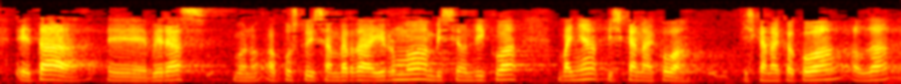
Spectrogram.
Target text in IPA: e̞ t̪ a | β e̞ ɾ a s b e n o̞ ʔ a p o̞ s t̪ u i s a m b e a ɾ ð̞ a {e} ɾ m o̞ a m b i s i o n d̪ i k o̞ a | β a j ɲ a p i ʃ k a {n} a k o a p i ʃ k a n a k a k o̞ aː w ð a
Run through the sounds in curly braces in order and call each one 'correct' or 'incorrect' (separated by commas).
incorrect, correct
